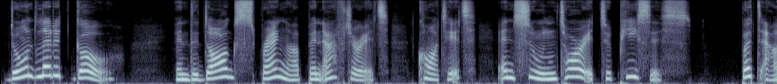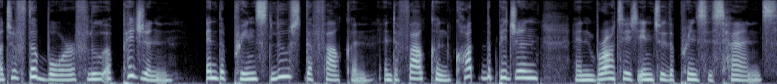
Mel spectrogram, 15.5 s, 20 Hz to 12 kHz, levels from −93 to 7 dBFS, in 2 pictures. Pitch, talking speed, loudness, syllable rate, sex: 240 Hz, 180 wpm, -18 LUFS, 4.4 syllables/s, female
